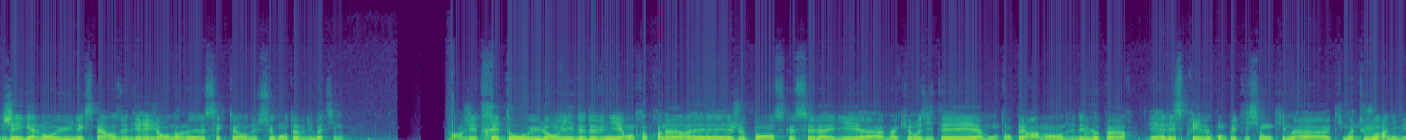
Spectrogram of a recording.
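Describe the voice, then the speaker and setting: This man's speech comes at a fairly quick pace, with ordinary pitch variation throughout. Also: medium pitch for a man. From France, Besançon. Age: 40s. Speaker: entrepreneur, business owner. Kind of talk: self-presentation interview. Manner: hesitant, with frequent fillers.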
